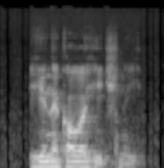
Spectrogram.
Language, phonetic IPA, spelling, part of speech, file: Ukrainian, [ɦʲinekɔɫoˈɦʲit͡ʃnei̯], гінекологічний, adjective, LL-Q8798 (ukr)-гінекологічний.wav
- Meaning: gynaecological (UK), gynecological (US)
